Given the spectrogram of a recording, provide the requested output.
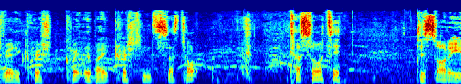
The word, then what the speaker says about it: Tassotti: Tassotti, it's not that hard, David.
